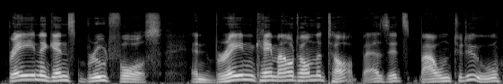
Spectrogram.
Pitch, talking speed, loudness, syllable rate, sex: 150 Hz, 165 wpm, -17 LUFS, 4.1 syllables/s, male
